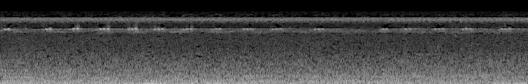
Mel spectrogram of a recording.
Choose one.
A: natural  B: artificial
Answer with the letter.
A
